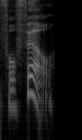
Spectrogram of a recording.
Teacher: An American, for example, almost always sounds the first /l/ in fulfill.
